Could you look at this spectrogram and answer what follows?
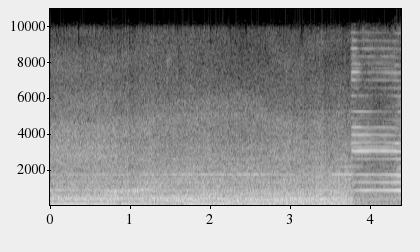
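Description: Table saw spinning a half-inch dado stack, a loud steady running noise with a low hum. About four seconds in, a high whine joins as the stack begins cutting into the scrap test piece held in the box-joint jig.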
